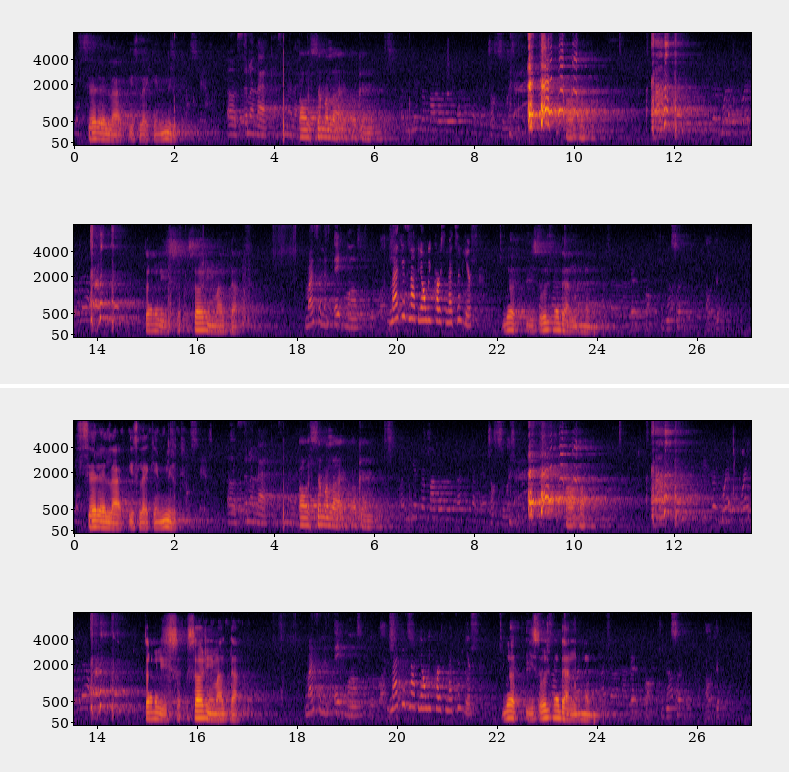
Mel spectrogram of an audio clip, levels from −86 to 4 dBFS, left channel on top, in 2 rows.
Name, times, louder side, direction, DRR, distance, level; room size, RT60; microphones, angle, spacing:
voice 1, 0.1-2.2 15.0-16.9 22.1-24.0, right 6 dB, 75° right, 14 dB, 0.5 m, -30 dB
voice 2, 3.1-4.5 8.7-10.1 10.8-10.9 11.5-12.2 13.9-14.5 18.2-19.2, left 3 dB, 25° left, 6 dB, 1.6 m, -33 dB
voice 3, 4.5-6.0 6.3-6.4 8.3-8.8 9.8-10.2 11.7-11.8 19.5-20.1 21.4-21.6 22.1-22.2 24.7-25.1 25.4-25.7 26.2-26.4, right 1 dB, 20° right, 6 dB, 1.5 m, -37 dB
voice 4, 6.5-8.6 12.5-13.9 18.1-18.4 22.3-22.4 22.8-25.0 25.3-25.9 26.2-26.4, right 1 dB, 55° right, 1 dB, 3.7 m, -50 dB
voice 5, 9.1-9.5 19.8-21.5, left 7 dB, 55° left, 16 dB, 0.6 m, -25 dB
23.5 x 20.5 x 9.8 m, 2.8 s
head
